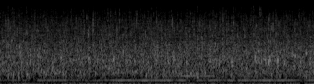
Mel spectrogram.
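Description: A tumbling beck in the video game The Excavation of Hob's Barrow, a steady rushing, babbling flow of water under a faint low hum, continuous and moderately quiet with no voices.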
